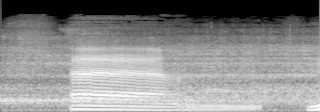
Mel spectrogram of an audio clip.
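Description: A man's long, drawn-out hesitation sound 'eh', held at one steady pitch for about a second and then trailing off more quietly until about three seconds in.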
